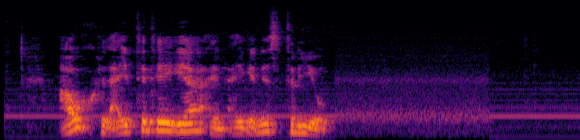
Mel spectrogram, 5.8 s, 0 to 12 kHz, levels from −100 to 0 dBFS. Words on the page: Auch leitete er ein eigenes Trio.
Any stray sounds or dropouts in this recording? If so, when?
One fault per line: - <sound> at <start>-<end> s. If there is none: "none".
none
